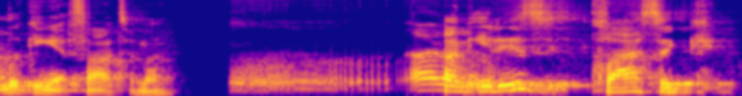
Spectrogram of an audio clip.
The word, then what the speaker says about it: Fatima: And that friend is Fatima. Is that better? They said it that way. Why do you want to call her Fatima? I don't understand. That's not how you say it. Fatima.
